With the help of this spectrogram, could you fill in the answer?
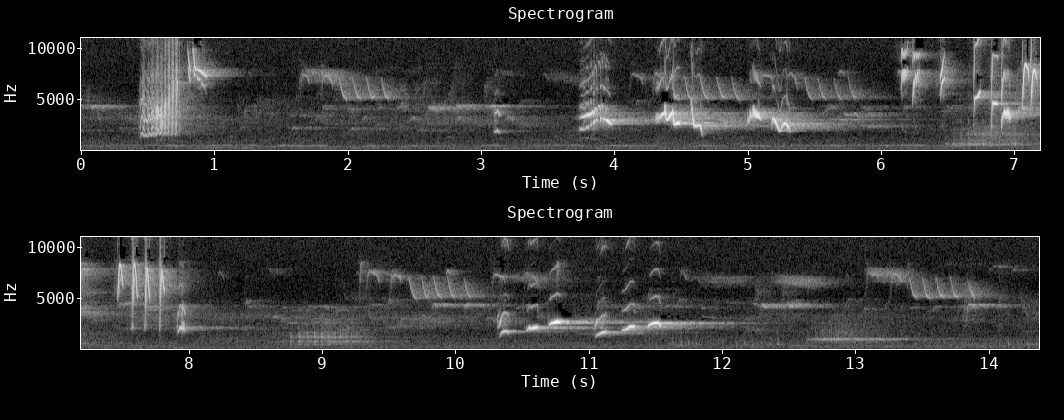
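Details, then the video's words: Song thrush song made of short varied phrases separated by brief pauses: sharp whistles, squeaky rising notes and fast twittering trills, some phrases repeated, all clear against a quiet background. "Song Thrush Bird Sound"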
